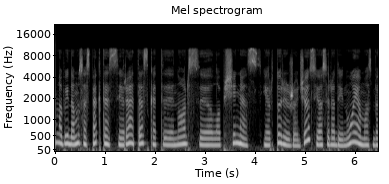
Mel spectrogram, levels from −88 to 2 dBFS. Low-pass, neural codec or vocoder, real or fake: 9.9 kHz; none; real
